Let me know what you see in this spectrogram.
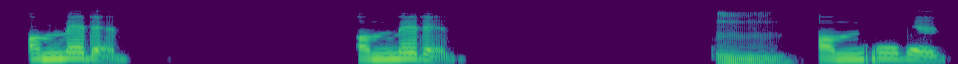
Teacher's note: the t sound also sounds like a d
